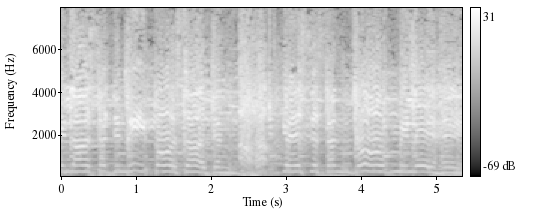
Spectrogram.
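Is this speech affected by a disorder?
No.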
